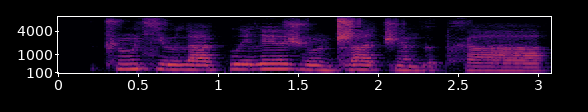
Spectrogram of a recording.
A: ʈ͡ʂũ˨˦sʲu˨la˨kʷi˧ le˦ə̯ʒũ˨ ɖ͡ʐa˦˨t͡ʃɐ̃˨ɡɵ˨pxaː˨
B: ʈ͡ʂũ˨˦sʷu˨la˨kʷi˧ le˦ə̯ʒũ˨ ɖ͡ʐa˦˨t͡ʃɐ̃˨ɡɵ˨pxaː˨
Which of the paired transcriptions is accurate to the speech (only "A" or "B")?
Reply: A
